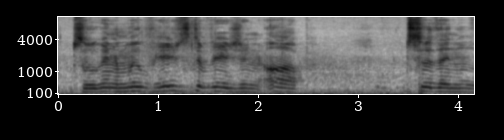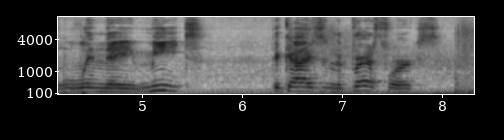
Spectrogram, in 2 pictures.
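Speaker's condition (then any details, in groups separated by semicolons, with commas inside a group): Cerebral palsy; only one hand usable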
